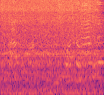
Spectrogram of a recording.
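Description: Steady rushing of a plaza fountain's water jets, with faint children's voices and chatter mixed in.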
